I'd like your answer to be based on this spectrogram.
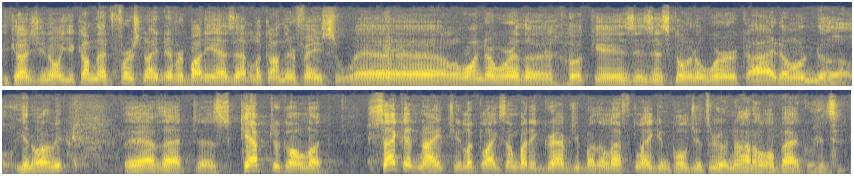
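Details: Adult male speaker; typical speech.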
